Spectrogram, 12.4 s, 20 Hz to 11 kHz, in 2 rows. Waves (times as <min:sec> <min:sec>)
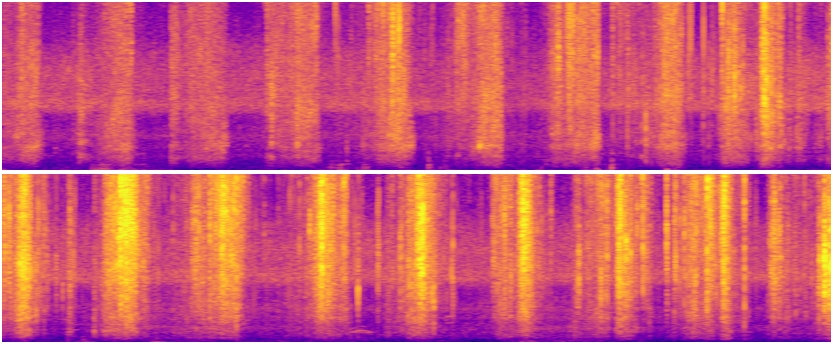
0:07.2 0:12.4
